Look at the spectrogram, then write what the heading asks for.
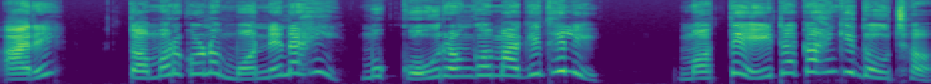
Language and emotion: Odia, angry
